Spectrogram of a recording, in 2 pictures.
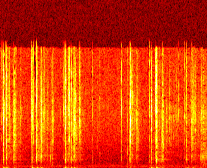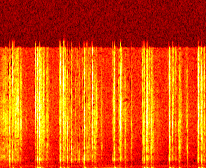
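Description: A paper-covered artificial decorative pumpkin, tilted to show its crinkled paper underside, is scratched along its ribbed paper by long painted nails. Soft, uneven bursts of dry scratching and crinkling rise and fade with brief pauses between them. Each stroke carries a low thump and a bright papery rasp.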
